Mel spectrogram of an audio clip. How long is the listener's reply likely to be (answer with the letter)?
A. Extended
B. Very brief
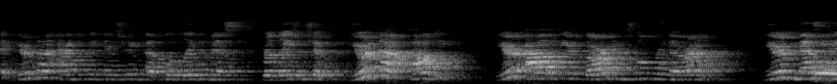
B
